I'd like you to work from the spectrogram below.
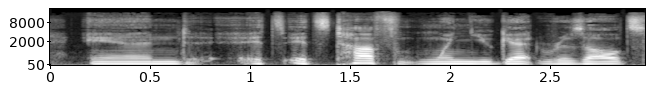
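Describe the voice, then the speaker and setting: The sound is dry and close with no echo as a man speaks at medium pitch. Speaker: podcast host and intensive care physician. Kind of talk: interview. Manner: halting.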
